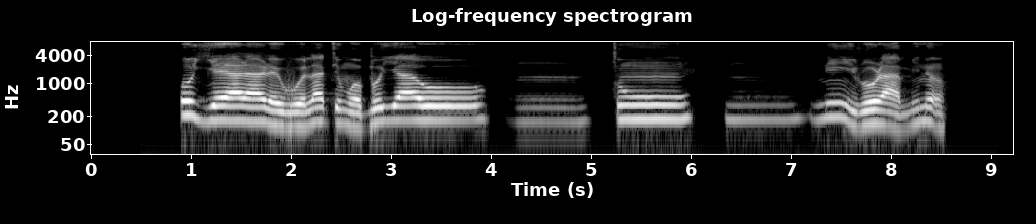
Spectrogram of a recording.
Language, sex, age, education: Yoruba, male, 30-45, tertiary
